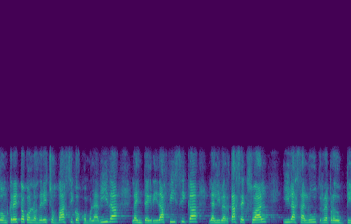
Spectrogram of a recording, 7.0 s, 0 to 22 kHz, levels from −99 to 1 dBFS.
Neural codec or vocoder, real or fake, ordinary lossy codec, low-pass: none; real; Opus, 24 kbps; 7.2 kHz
